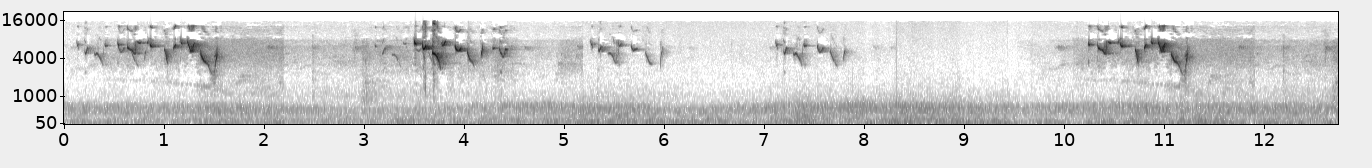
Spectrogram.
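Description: A leaf warbler sings very high, thin chirping phrases in short bursts every few seconds over a steady low rumble of background noise.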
